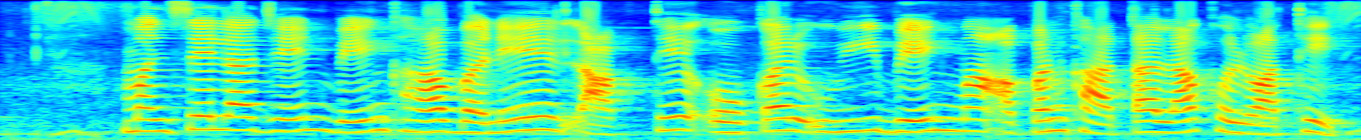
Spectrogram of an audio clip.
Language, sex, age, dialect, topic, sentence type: Chhattisgarhi, female, 25-30, Central, banking, statement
